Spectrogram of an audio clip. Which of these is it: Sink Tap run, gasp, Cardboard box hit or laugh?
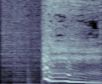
gasp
